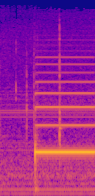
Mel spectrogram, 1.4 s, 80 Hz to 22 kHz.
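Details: RCA 66X1 radio, radio section under signal-injection troubleshooting: a clean, steady tone near 1 kHz holds evenly for about a second, so the injected signal passes the stage normally.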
